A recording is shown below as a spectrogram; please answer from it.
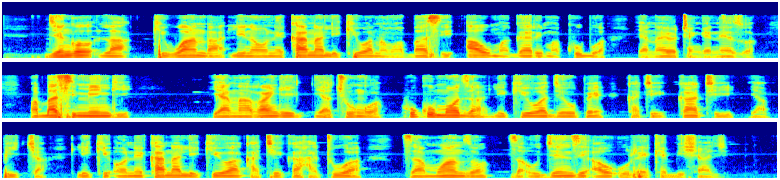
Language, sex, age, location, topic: Swahili, male, 18-24, Kisumu, finance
